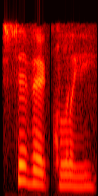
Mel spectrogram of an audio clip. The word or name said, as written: civically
